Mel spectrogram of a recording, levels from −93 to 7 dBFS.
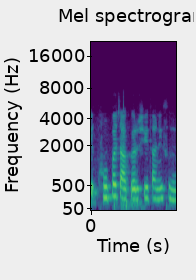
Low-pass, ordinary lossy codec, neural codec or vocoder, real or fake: none; none; none; real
